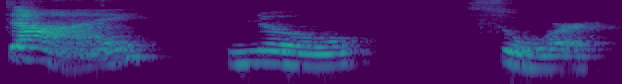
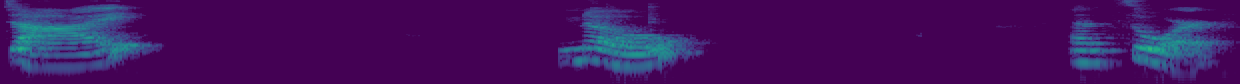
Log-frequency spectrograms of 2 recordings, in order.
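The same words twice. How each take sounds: First: Die, no, soar said as separate beats; teacher sounding out dinosaur; syllables split apart. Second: Die, no, soar with long gaps, louder; emphatic segmented dinosaur; slow syllable split. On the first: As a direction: pause between each syllable. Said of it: "Listen for it". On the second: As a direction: stretch the pauses between syllables. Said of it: "listen to where we're gonna split". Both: Shown as a demonstration.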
